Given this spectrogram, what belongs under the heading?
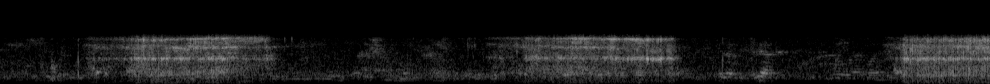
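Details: Man snoring during sleep, deeply asleep: harsh, rasping snores on a muffled, thin-sounding recording, about 17 breaths a minute, with quieter breaths between; snoring.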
